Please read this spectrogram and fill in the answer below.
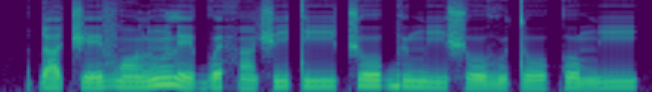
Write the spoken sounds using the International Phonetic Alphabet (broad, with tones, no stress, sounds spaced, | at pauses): ɗ a˨ t͡ʃ e˨˦ v ɔ̃˧ l ũ˦ l e˨ ɡʷ ɛ˧ h ã˨ ʃ i˦ t iː˦ t͡ʃ oː˦ ɡ͡b ɨ˧ m iː˨ ʃ oː˨ ɣ u˨ t oː˨˦ k o˦˨ m i˦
